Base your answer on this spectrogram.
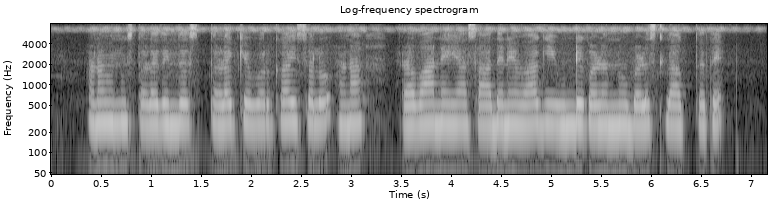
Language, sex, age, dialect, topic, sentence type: Kannada, female, 18-24, Central, banking, statement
